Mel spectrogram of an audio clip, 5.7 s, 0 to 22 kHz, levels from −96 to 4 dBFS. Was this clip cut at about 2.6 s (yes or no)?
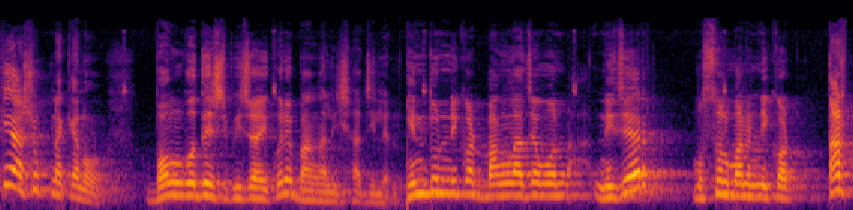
yes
